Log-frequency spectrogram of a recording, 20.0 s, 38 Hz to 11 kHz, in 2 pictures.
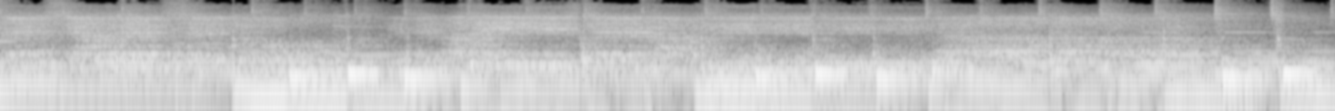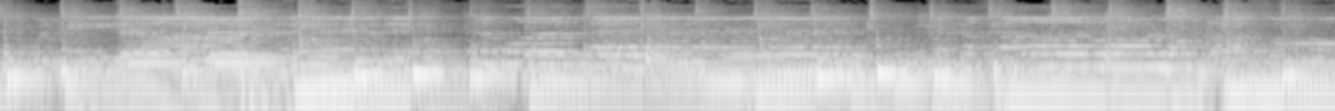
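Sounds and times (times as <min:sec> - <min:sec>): group singing a hymn: 0:00.0 - 0:12.4
low bass notes: 0:00.0 - 0:20.0.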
